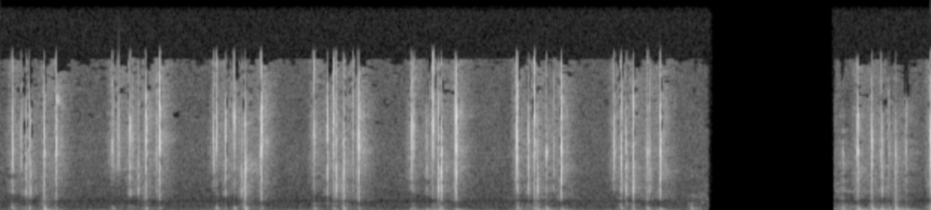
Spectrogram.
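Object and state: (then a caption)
Chrome face roller. Long acrylic nails tap and scratch the smooth handle of a chrome-finished face roller, giving bursts of sharp, bright clicks grouped in quick clusters. A steady low hum sits underneath, and the sound cuts out to silence for about a second before the tapping resumes.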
